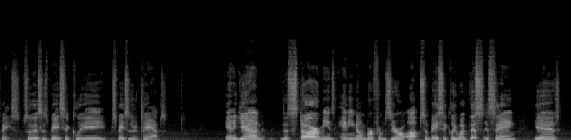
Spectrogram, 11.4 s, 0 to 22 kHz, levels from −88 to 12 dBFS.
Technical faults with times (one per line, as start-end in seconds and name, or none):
0.00-11.43 channel delay (comb filtering)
